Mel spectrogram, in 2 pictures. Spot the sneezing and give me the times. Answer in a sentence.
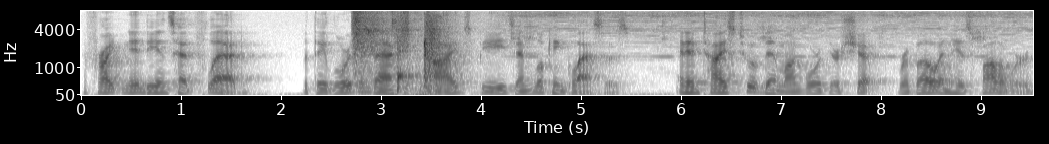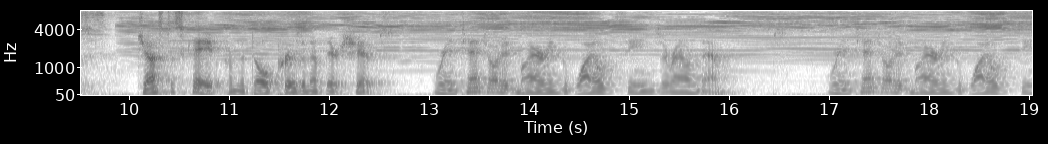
The sneezing can be heard from 2.8 to 3.6 s.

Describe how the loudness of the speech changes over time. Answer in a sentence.
The volume of the speech goes down.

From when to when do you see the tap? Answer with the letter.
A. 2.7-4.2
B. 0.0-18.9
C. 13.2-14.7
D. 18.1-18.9
A.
